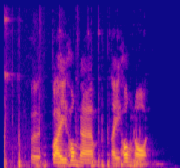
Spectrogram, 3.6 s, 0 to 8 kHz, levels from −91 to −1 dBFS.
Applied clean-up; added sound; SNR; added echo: classical method log-MMSE.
